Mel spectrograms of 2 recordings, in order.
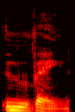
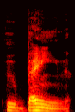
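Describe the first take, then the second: First: The word begins with a V sound. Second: The word begins with a B sound. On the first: The letter follows a vowel sound. "this one is the V sound" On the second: The letter has the dagesh. "this one is the B sound"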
